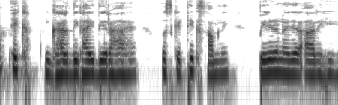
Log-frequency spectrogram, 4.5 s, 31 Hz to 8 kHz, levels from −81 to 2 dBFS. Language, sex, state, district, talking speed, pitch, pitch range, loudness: Hindi, male, Jharkhand, Ranchi, 185 wpm, 160 Hz, 155-165 Hz, -16 LUFS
